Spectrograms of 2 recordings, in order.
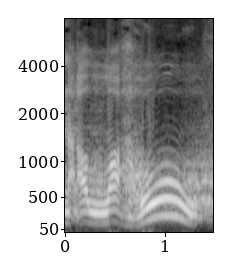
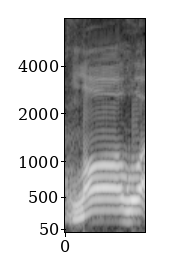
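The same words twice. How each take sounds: First: The final 'hu' vowel is drawn out long. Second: The final 'hu' vowel is short. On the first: The speaker calls it wrong. "jangan ditasdik, jangan Allahu" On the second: The speaker calls it right. "hu-nya satu"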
